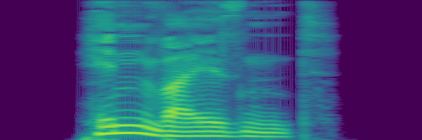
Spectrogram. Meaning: present participle of hinweisen
- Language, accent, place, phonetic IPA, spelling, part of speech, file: German, Germany, Berlin, [ˈhɪnˌvaɪ̯zn̩t], hinweisend, verb, De-hinweisend.ogg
